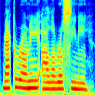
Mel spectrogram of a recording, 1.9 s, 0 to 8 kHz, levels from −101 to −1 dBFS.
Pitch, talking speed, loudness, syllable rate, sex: 215 Hz, 125 wpm, -13 LUFS, 5.3 syllables/s, female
